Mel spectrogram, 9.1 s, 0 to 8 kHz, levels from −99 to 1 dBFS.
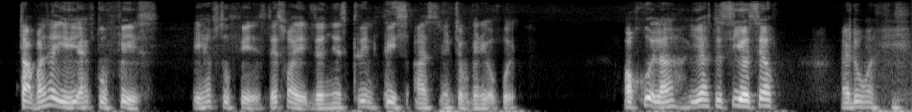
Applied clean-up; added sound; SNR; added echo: neural mask model Resemble Enhance denoiser.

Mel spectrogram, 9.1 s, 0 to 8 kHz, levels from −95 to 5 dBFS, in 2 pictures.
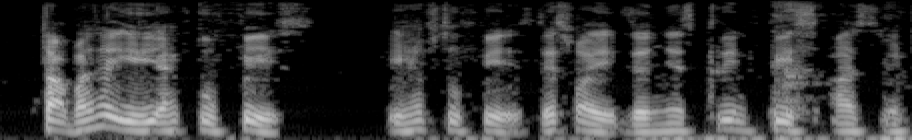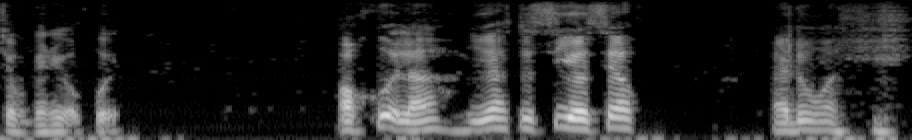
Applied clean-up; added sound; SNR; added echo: classical method spectral subtraction.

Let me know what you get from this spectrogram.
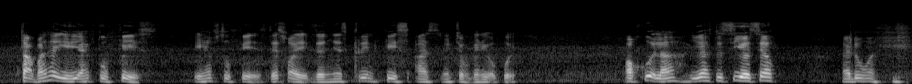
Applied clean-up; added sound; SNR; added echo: none; none; none; none.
